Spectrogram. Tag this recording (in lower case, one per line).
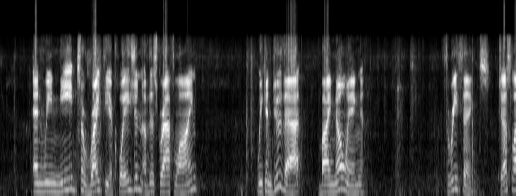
speech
